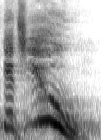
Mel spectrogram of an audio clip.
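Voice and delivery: high-pitched wife voice; imitating wife. Wife greeting husband at the door, imitating her. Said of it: "My wife says".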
